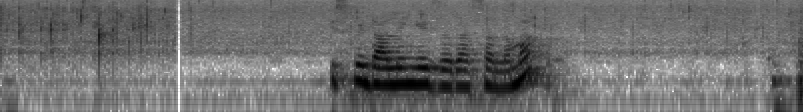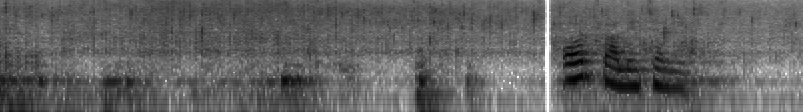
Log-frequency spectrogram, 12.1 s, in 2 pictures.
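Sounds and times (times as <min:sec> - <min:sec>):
potatoes sizzling in oil: 0:00.0 - 0:12.0
spatula scraping pan: 0:05.8 - 0:08.7.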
